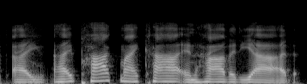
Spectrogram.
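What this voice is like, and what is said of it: Thick Boston accent. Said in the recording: “That's my Boston accent ... That's a very rich Boston accent.”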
